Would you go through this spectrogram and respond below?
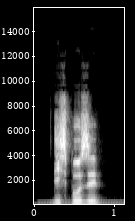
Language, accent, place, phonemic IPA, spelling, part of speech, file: French, France, Lyon, /dis.po.ze/, disposées, adjective / verb, LL-Q150 (fra)-disposées.wav
- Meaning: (adjective) feminine plural of disposé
